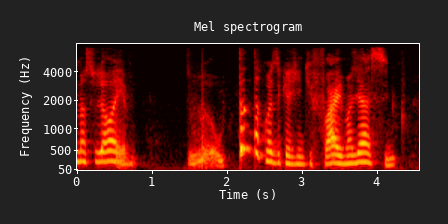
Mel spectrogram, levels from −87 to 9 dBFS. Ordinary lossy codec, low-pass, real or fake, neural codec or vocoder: none; 7.2 kHz; fake; codec, 24 kHz, 0.9 kbps, WavTokenizer, medium speech release version 2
